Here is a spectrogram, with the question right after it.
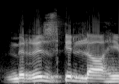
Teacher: من رزق اللہ میں اللہ کا لام باریک پڑھا جائے گا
